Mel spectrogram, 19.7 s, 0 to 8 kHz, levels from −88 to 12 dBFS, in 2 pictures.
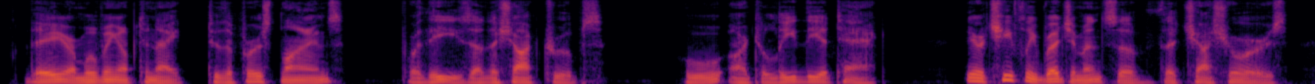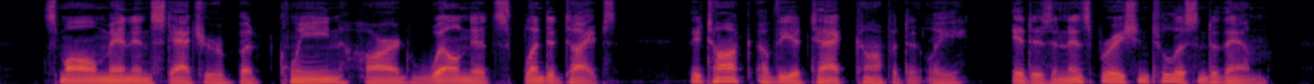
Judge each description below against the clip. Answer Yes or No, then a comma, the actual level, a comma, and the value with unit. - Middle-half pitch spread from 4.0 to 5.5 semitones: No, average, 3.3 semitones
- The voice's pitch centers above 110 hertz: No, very low, 80 Hz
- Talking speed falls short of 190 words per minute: Yes, average, 160 wpm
